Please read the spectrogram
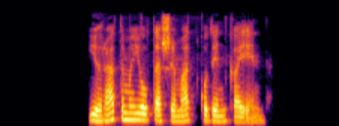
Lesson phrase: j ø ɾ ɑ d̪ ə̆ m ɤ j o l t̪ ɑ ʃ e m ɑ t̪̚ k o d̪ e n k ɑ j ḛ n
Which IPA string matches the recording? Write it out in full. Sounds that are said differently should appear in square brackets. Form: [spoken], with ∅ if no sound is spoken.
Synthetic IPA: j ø ɾ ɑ [t̪] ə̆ m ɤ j o l t̪ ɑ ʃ e m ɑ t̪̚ k o d̪ e n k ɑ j ḛ n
